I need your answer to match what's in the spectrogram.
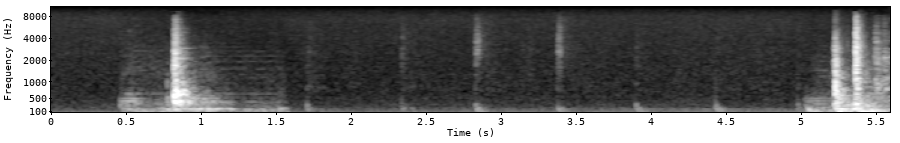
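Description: A door is opened after the doorbell rings: a sharp clack of the latch, a run of faint, evenly spaced ticks, then a louder rattling clunk. No one speaks.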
